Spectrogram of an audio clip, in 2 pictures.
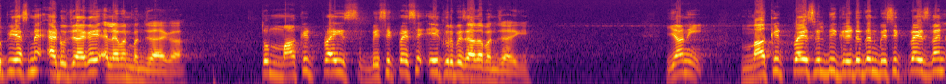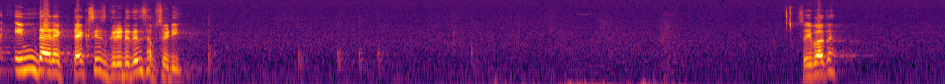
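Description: A man explains calmly and clearly, close by.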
